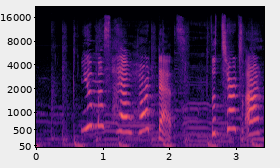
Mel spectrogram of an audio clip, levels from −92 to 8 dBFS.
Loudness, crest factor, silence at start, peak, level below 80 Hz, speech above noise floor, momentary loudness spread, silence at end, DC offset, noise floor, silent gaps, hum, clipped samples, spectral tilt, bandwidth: -31 LUFS; 20 dB; 0 s; -12 dBFS; -54 dBFS; 25 dB; 18 LU; 0 s; under 0.1%; -56 dBFS; none; none; under 0.1%; -1.5 dB/octave; 18 kHz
